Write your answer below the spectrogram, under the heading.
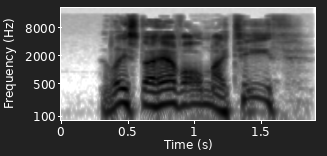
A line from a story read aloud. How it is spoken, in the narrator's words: he added with a forced laugh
